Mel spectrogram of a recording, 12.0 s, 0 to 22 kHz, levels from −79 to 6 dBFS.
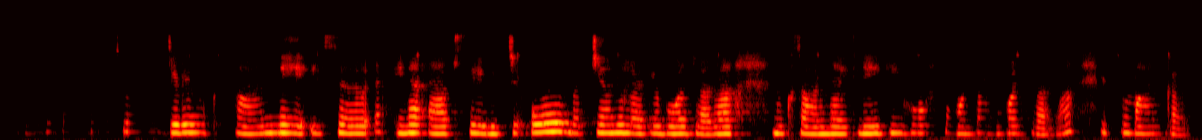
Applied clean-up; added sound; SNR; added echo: neural mask model DeepFilterNet 3.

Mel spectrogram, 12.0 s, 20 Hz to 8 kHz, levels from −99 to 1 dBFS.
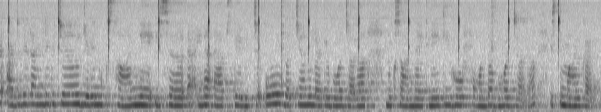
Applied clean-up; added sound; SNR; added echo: none; Tick-tock; 1 dB; reverberation time 2.2 s.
